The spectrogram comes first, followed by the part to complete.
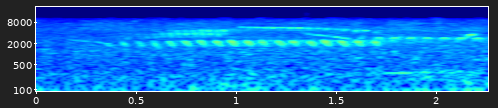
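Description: A bird trilling, a rapid run of about a dozen notes a second lasting about a second, followed by a thinner, higher trill, over the steady rush of a waterfall.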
